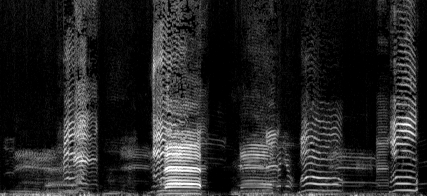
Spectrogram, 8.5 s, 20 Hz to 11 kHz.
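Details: Flock of 2000 sheep watched over by eight Tibetan Mastiffs in Nepal; several overlapping wavering bleats of varying pitch in quick succession, some high and strained, over steady low rumble.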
